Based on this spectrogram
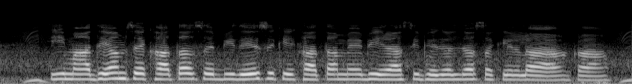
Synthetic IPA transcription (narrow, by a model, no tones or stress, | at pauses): imaːd̪ʱjəmsekʰaːt̪asebɪd̪eːskikʰaːt̪amẽbʱiɾaːsibʱeːd͡ʒəld͡ʒasəkelaka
